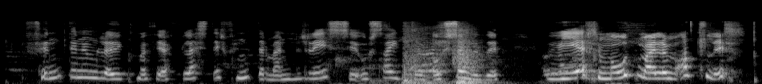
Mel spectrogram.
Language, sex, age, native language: Icelandic, female, 18-19, Icelandic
